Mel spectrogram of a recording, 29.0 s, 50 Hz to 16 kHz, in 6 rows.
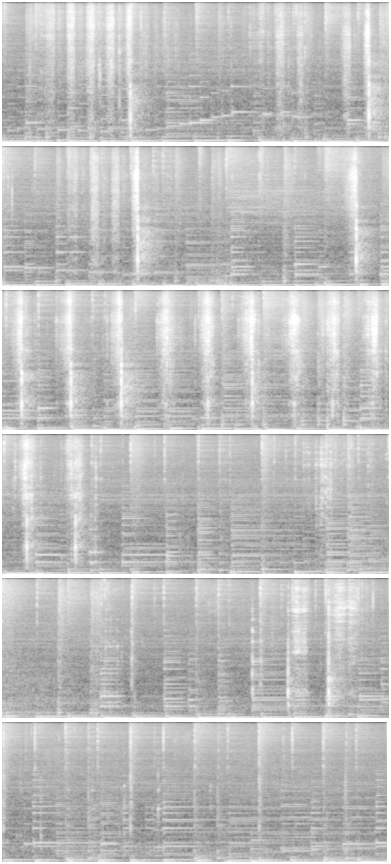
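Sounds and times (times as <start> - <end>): knife chopping on cutting board: 0.4 - 2.0, 3.2 - 5.0, 5.7 - 6.8, 9.1 - 15.8, 22.9 - 23.9.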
